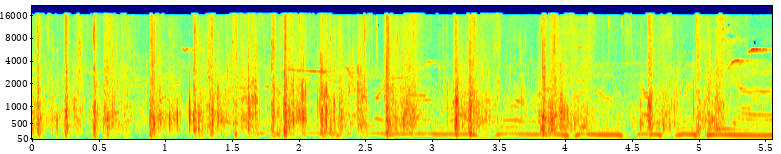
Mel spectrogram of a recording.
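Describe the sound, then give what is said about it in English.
Rapid, percussive hoofbeats of a running mountain horse, a dense clattering rhythm, with a low voice humming or speaking over the second half. “Did you hear that? The mountain horse! It is real!”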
